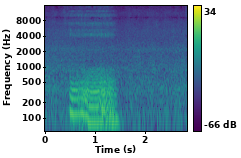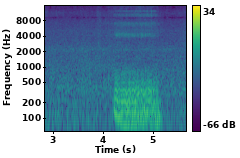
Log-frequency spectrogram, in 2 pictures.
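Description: Two long, buzzing, droning snores about four seconds apart over steady room hiss: snoring during sleep.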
